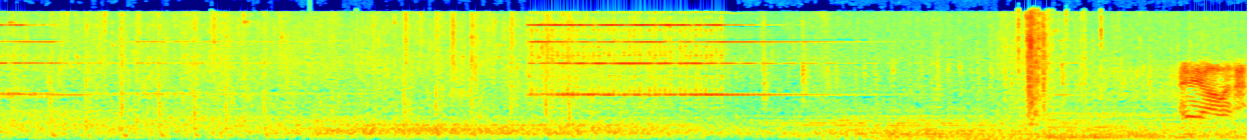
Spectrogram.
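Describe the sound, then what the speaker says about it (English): A payphone rings repeatedly through a dense ambient Alan Wake II game soundscape of rumbling noise and clattering, with a brief electronic chirp near the end. "The payphone at the edge of the plaza was ringing again."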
